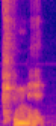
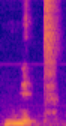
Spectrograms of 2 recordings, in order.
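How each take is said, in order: First: A k sound is heard before the n. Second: It starts with n, with no k sound. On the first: The speaker calls it wrong. "We do not pronounce the K, so it's not knit" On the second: The speaker calls it right. "we don't pronounce the K and we use N. So it's knit"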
